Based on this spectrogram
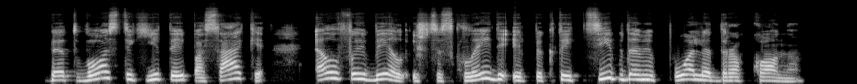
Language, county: Lithuanian, Vilnius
